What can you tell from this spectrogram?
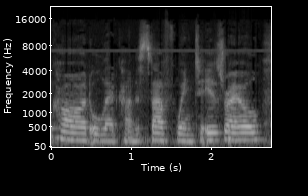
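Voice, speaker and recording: Speaking with a South African accent, a woman uses a very deep, low pitch and sounds somewhat breathy. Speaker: executive coach. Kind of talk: interview. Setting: studio.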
